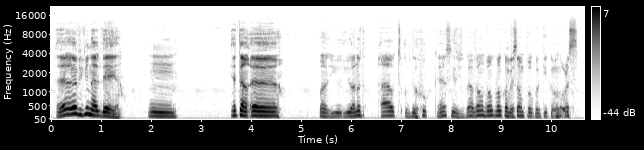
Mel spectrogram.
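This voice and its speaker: A man teaching a live online language lesson, quizzing his students and repeating key words slowly so they stick. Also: a little high, no echo.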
